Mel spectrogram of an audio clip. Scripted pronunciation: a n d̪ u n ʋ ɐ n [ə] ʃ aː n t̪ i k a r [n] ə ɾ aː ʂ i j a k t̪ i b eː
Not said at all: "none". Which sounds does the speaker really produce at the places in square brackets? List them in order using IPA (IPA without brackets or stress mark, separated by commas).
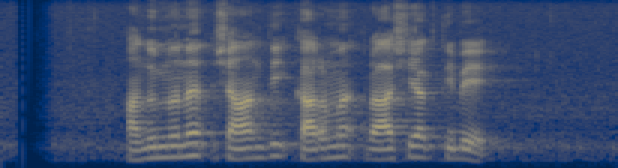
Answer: ə, m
